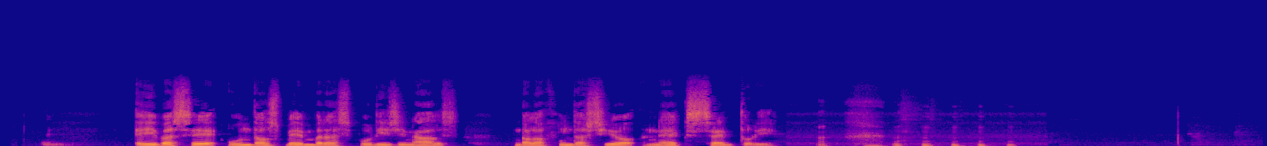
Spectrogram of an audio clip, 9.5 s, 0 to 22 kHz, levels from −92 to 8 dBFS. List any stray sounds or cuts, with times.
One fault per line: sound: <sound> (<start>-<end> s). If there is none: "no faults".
sound: laugh (6.1-7.7 s)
